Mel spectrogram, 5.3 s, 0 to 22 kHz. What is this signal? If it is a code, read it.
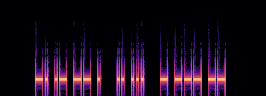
Morse code, heard as a keyed tone, about 25 wpm, 700 Hz. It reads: NAME IS TOM
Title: Common QSO Phrases 25wpm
